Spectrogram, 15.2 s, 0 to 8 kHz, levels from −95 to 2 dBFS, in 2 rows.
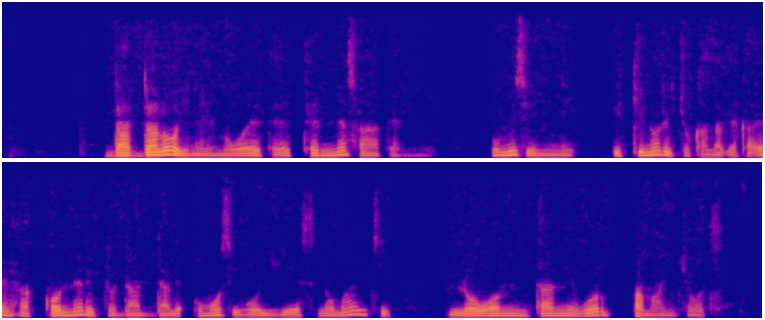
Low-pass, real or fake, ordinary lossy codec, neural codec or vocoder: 7.2 kHz; real; MP3, 48 kbps; none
